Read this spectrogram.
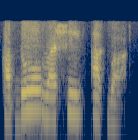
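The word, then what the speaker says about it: Abdul Rasheed Akbar: That's Abdul Rashid Akbar. And let me spell it, A-B-D-U-L. R-A-S-H-E-E-D, and the last name is A-K-B-A-R.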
